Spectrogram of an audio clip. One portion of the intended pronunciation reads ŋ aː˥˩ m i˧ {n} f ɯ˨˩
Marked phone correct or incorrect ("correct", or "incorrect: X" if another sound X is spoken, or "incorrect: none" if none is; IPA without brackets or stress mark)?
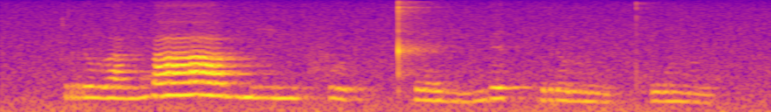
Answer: correct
